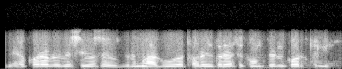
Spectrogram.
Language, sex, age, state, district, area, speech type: Odia, male, 30-45, Odisha, Kalahandi, rural, conversation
